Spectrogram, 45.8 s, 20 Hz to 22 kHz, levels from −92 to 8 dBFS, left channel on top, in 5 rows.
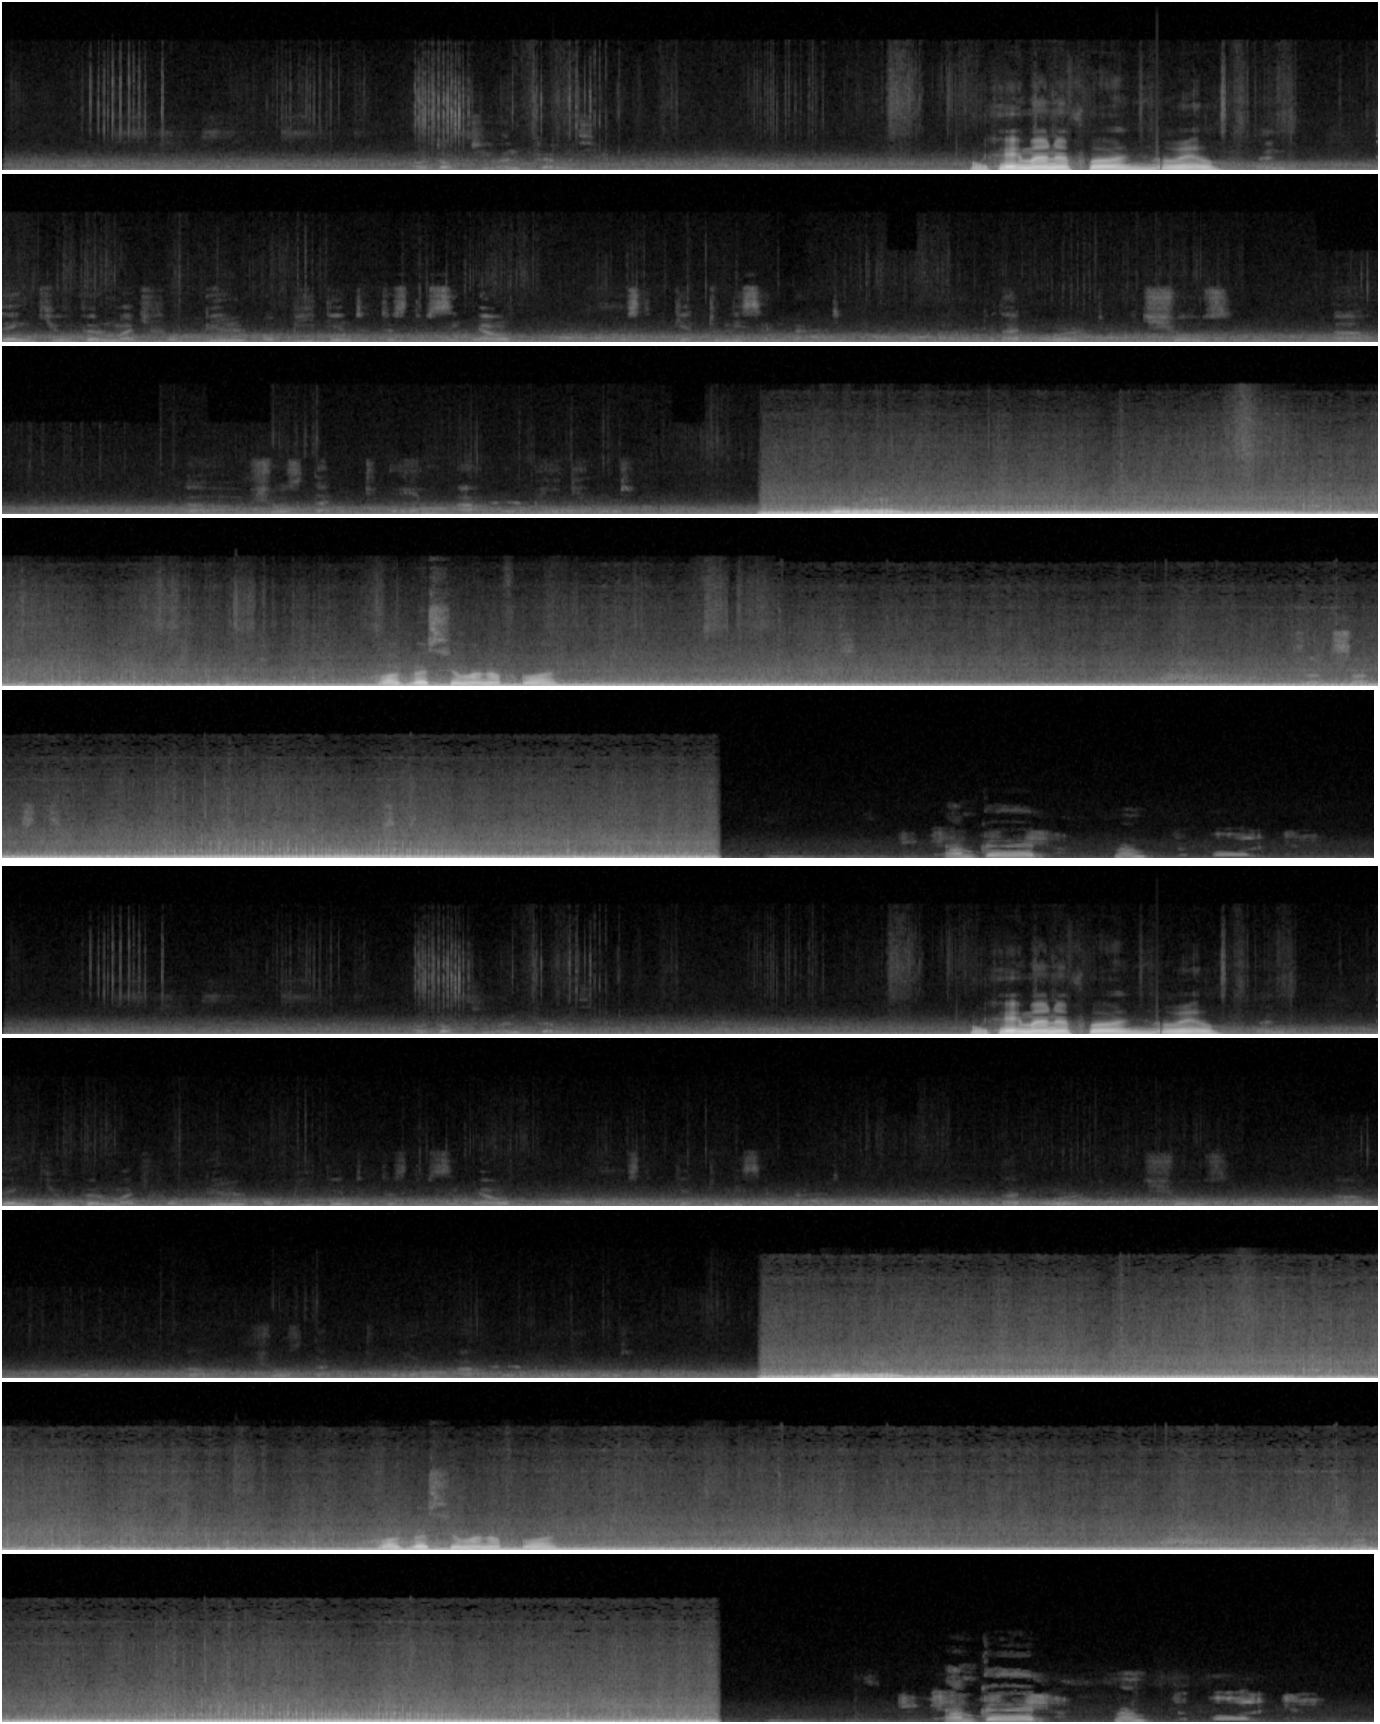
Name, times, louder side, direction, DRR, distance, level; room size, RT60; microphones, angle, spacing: voice 1, 2.7-4.0 8.3-8.6 9.2-12.6 13.2-14.6 15.4-16.4 16.8-17.4 18.0-18.3 19.6-20.6 20.9-22.6 28.7-29.9 32.2-34.0 36.1-37.1 38.8-39.7 41.8-43.0, left 2 dB, 55° left, 4.9 m, -48 dB
voice 2, 6.5-8.1 23.8-24.4 30.0-31.3, left 1 dB, 15° left, 0.6 m, -19 dB
sound 1, 23.4-41.5, equal, 10° right, 1.3 m, -23 dB
voice 3, 42.7-43.8 44.1-45.5, right 2 dB, 85° right, 5.9 m, -39 dB
head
